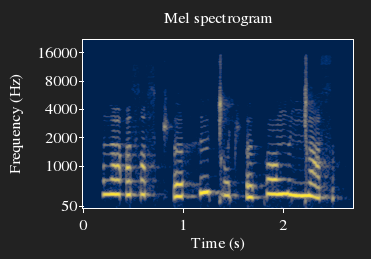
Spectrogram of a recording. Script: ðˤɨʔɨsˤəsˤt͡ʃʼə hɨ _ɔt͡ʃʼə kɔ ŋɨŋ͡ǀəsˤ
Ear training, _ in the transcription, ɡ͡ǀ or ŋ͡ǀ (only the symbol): ɡ͡ǀ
